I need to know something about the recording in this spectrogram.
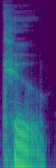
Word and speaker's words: coup: And when you think of what Napoleon does in this chapter 5, it is the definition of a coup. And the P is silent there.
